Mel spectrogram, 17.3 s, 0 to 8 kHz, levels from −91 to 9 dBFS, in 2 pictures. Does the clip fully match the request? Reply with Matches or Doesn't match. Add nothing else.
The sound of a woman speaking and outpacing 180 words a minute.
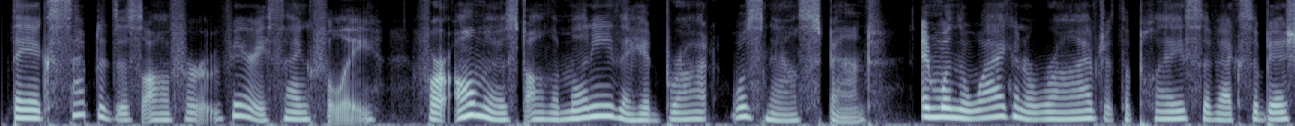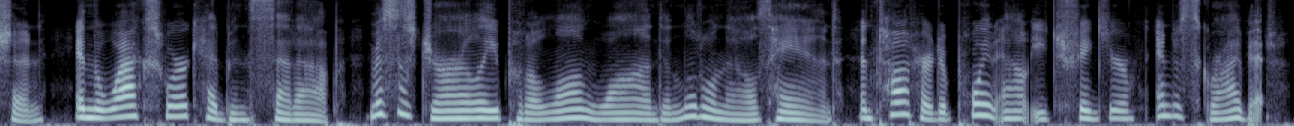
Matches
